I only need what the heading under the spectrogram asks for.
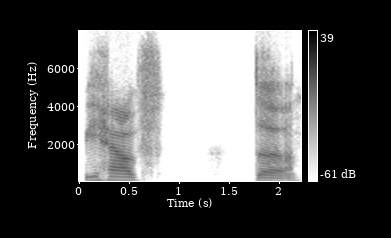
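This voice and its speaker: Brazilian woman, gravelly earnest panelist. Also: low-pitched, steady tone, very slow, fairly bright tone, no room sound, highs cut off. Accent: Brazilian Portuguese. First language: Portuguese. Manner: earnest, searching for English words. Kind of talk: panel discussion.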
